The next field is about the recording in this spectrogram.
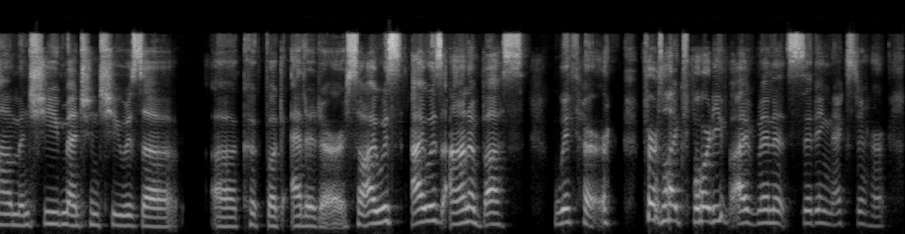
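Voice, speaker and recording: A woman with an unremarkable speaking voice talks at a medium pitch and a moderate pace, with ordinary pitch variation against a quiet background. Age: 60s. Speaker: baker and cookbook contributor. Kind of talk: audience question at online talk.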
